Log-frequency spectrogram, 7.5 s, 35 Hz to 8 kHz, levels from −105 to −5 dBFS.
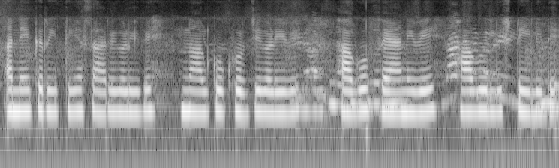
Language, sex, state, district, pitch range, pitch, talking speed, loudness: Kannada, female, Karnataka, Bidar, 210-220 Hz, 215 Hz, 105 wpm, -18 LUFS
